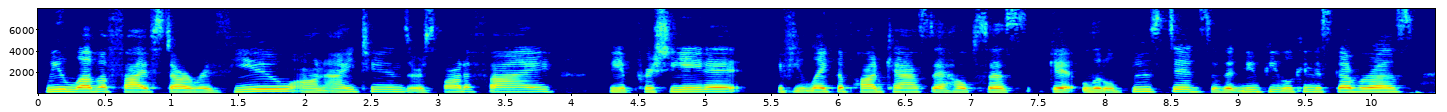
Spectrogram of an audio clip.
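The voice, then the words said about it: Croaky, hoarse voice. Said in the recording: “My voice is kind of croaky. ... I lose my voice.”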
